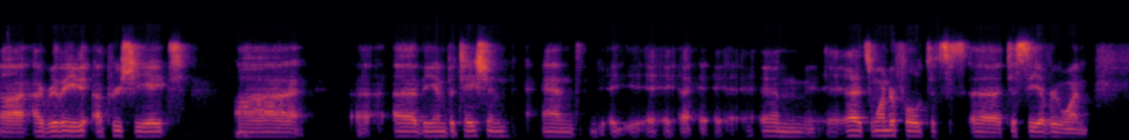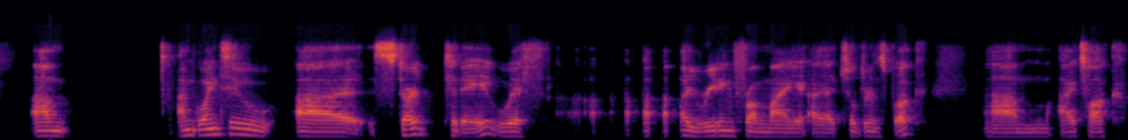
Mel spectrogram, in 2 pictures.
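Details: Adult who stutters, speaking live at a convention for people who stutter; real, unscripted speech; stuttering.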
